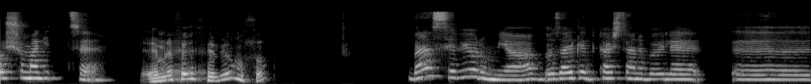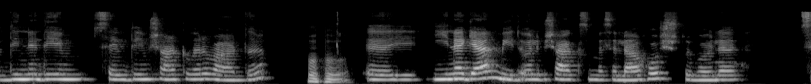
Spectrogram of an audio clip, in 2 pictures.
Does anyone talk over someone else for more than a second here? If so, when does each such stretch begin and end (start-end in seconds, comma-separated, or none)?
none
